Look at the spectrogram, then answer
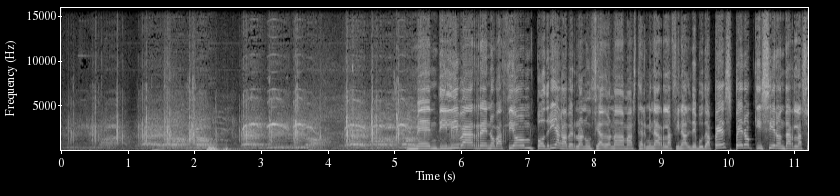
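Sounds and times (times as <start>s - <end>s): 
large crowd of football fans chanting the coach's name in unison: 0.0s - 7.0s
speech: 5.2s - 11.2s.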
